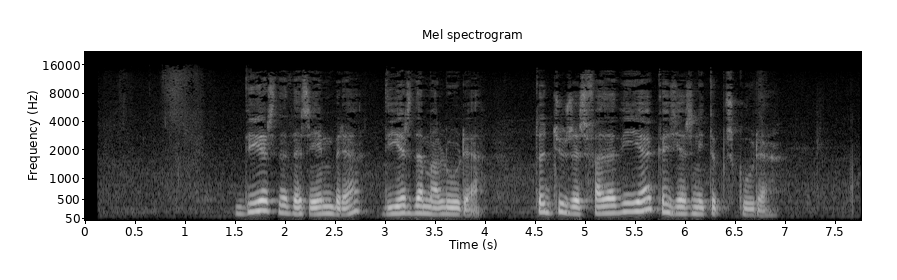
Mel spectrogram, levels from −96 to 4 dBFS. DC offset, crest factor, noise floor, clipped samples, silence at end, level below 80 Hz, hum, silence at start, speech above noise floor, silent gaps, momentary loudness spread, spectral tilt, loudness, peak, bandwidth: under 0.1%; 16 dB; -59 dBFS; under 0.1%; 0.85 s; -78 dBFS; none; 1.5 s; 33 dB; none; 10 LU; -6.5 dB/octave; -27 LUFS; -12 dBFS; 14.5 kHz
